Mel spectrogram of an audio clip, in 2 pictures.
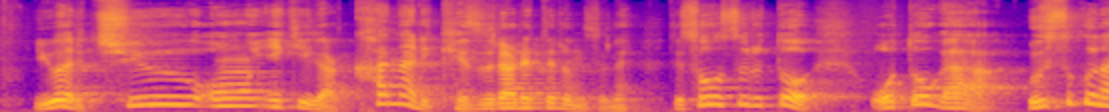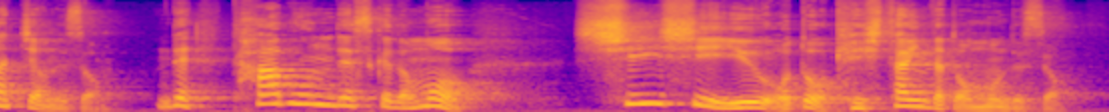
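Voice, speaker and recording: A man at a moderate pace, with audible room echo and a quiet background. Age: 40s. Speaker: ocarina teacher and channel host; ocarina teacher, channel host. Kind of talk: casual tutorial talk to camera. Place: home room.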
